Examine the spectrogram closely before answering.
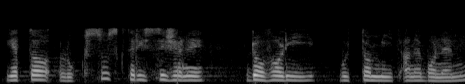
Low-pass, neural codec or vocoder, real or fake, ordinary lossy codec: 5.4 kHz; none; real; none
